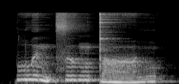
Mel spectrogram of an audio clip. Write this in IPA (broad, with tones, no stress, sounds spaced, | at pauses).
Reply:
l w ə˥˩ n t͡s ɤ˥ ŋ t̪ ɑ˨˩˦ ŋ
